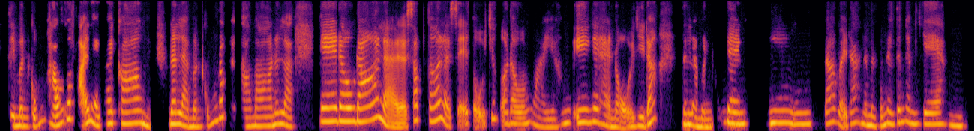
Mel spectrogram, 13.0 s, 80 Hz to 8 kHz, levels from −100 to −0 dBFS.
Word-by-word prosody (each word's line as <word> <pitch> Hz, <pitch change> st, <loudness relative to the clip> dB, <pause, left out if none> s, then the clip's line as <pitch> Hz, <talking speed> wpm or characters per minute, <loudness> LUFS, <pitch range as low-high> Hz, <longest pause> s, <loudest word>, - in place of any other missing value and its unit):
thì 215 Hz, -, +2 dB
mình 200 Hz, -1 st, +1 dB
cũng 245 Hz, +12 st, -3 dB
hổng 210 Hz, +3 st, +6 dB
có 360 Hz, -, +4 dB
phải 270 Hz, -, +4 dB
là 220 Hz, -, +3 dB
Gai 260 Hz, -, +3 dB
Con, 255 Hz, 0 st, +2 dB, 0.3 s
nên 250 Hz, 0 st, +5 dB
là 220 Hz, -5 st, +3 dB
mình 185 Hz, 0 st, 0 dB
cũng 250 Hz, +11 st, -5 dB
rất 380 Hz, -, 0 dB
là -, -, -15 dB
tò 195 Hz, -, -3 dB
mò, 200 Hz, 0 st, -1 dB
nên 240 Hz, +3 st, +2 dB
là 220 Hz, -6 st, 0 dB, 0.3 s
nghe 300 Hz, 0 st, +5 dB
đâu 300 Hz, -1 st, +5 dB
đó 310 Hz, +5 st, +3 dB
là 370 Hz, -, +3 dB
sắp 325 Hz, +1 st, -2 dB
tới 315 Hz, +4 st, +1 dB
là -, -, 0 dB
sẽ -, -, -3 dB
tổ -, -, -2 dB
chức 360 Hz, -1 st, -5 dB
ở -, -, -3 dB
đâu 125 Hz, -, -1 dB
ở 125 Hz, -, -2 dB
ngoài 175 Hz, -, -6 dB
Hưng 265 Hz, +1 st, -2 dB
Yên 280 Hz, +1 st, +1 dB
hay 295 Hz, -, +2 dB
Hà 230 Hz, -5 st, -2 dB
Nội 185 Hz, +1 st, 0 dB
gì 200 Hz, -1 st, +1 dB
đó, 270 Hz, -, +1 dB, 0.3 s
nên 240 Hz, 0 st, +2 dB
là 230 Hz, -, +1 dB
mình 175 Hz, -1 st, +2 dB
cũng 280 Hz, -, -18 dB
đang 255 Hz, -2 st, +4 dB, 0.4 s
ưm, 265 Hz, +1 st, +3 dB, 0.2 s
ưm, 245 Hz, +1 st, 0 dB, 0.2 s
đó, 270 Hz, +3 st, -4 dB
vậy 230 Hz, -, -1 dB
đó, 255 Hz, -, -7 dB
nên 225 Hz, -3 st, +2 dB
mình 205 Hz, -, +1 dB
cũng 215 Hz, -, 0 dB
đang 250 Hz, -1 st, 0 dB
tính 280 Hz, +2 st, -3 dB
tham 270 Hz, -3 st, -1 dB
gia. 245 Hz, 0 st, +1 dB, 0.2 s
Ừm. 205 Hz, -2 st, -1 dB
250 Hz, 270 wpm, -21 LUFS, 205-285 Hz, 0.4 s, hổng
